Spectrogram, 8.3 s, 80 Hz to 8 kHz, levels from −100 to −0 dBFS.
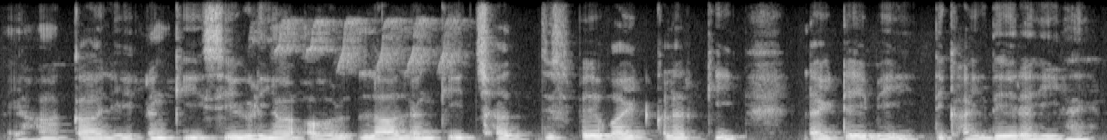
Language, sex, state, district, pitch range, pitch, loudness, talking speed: Hindi, male, Uttar Pradesh, Lucknow, 120-125 Hz, 125 Hz, -16 LUFS, 150 wpm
